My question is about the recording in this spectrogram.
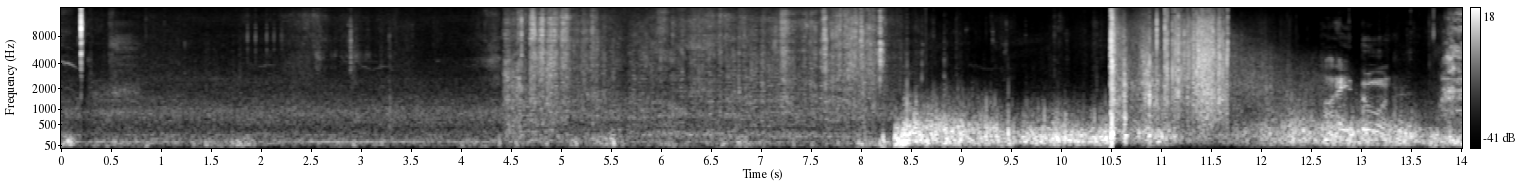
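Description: Firework set in a tennis ball going off: a hiss starts about four seconds in, then a loud spray of sparks and crackle with one sharp bang a little past the middle.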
